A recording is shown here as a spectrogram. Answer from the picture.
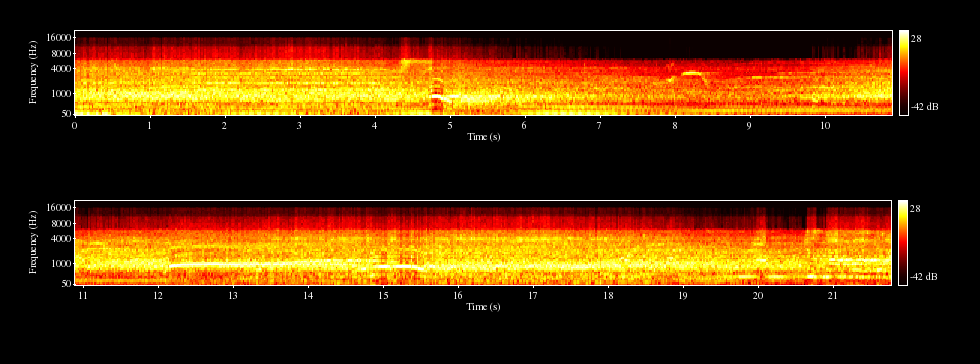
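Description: Live band music over a stadium PA, heard from among the crowd, with long held low notes that dip in loudness partway through. Audience cheering, with a few drawn-out whoops rising and falling over the music.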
